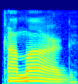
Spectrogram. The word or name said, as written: Camargue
